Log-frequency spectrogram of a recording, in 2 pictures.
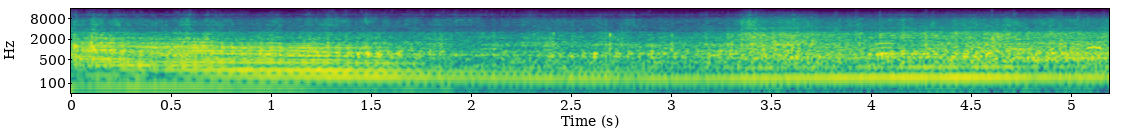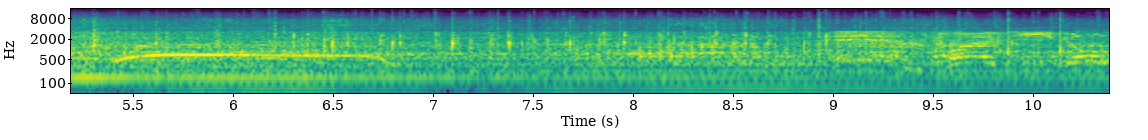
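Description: A stock Cessna 172 with a quick release tail hook, towing a banner at an airshow, drones with a steady propeller engine hum throughout, while a voice talks over it on a public address system.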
